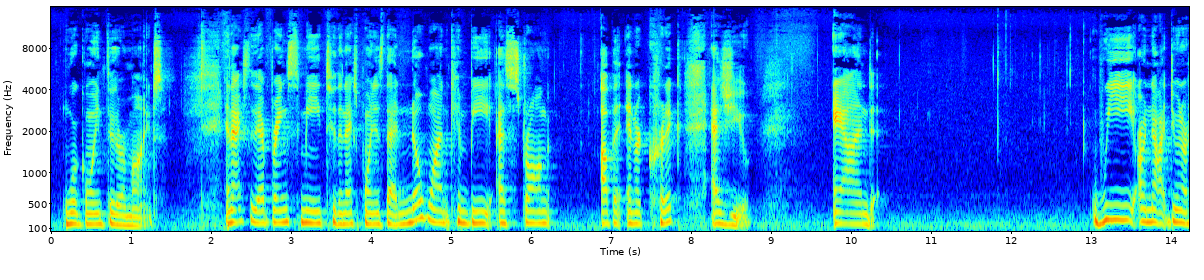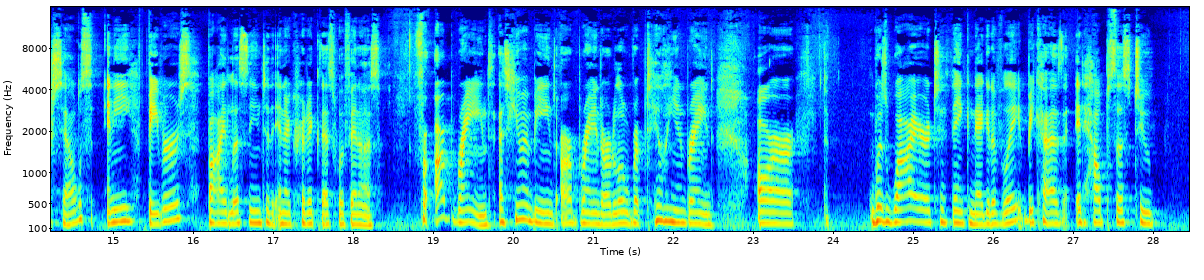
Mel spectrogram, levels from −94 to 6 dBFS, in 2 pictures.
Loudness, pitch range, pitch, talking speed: -24 LUFS, 170-200 Hz, 185 Hz, 145 wpm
